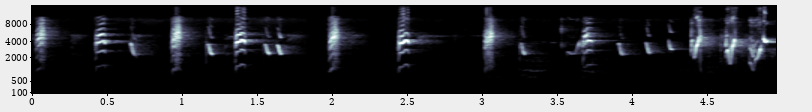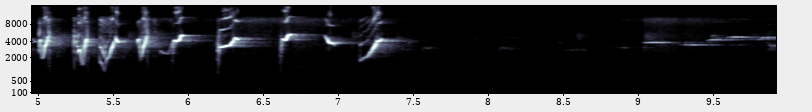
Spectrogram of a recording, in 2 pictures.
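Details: Grey fantail, locally Maria Capra, giving spaced sharp chips that quicken into a dense squeaky twitter, then fade to a few faint thin notes.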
